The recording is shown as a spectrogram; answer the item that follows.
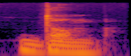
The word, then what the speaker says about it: dąb: au niveau des lèvres, alors c'est le son [m], qui est donc à la fois nasal et labial, qui va faire naturellement la transition. Vous l'aurez deviné, les autres consonnes labiales que le [m] sont le [b] et le [p]. C'est encore une fois vrai en polonais, devant les consonnes occlusives labiales "b" et "p", avec des mots comme "głęboki", profond, "tępy", obtus et "dąb", le chêne.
